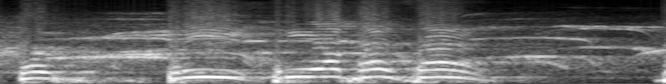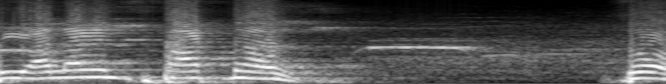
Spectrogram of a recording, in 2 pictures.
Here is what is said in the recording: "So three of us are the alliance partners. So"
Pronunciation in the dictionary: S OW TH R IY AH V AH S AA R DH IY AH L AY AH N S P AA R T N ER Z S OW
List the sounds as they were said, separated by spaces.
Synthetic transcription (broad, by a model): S OW T R IY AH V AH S AA R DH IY AH L AY AH N S P AA R T N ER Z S OW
